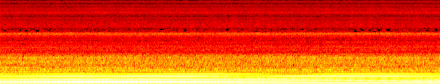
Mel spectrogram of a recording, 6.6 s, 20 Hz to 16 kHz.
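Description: Steady low motor hum with a fast, even pulsing of about 176 a minute, the continuous running sound of a nebulizer compressor.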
